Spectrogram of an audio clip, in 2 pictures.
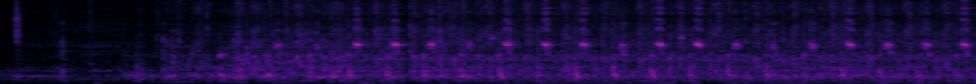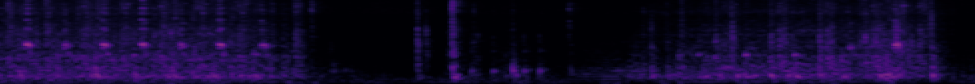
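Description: A domestic sewing machine runs steadily, stitching in the ditch across a quilted fabric coaster, with a fast even needle rhythm that pauses briefly near the end before resuming; no one talks.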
